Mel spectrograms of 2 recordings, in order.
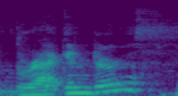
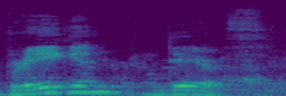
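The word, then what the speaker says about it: Bregan D'aerthe: Bragendirth? Bragen Dareth. How do you spell that?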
